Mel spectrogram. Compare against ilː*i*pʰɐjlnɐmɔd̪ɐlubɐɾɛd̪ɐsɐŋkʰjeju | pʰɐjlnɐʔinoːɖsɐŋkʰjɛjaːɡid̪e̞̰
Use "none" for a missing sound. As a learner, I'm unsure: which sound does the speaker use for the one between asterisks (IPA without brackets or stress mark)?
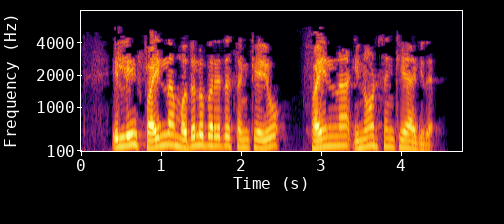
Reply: i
